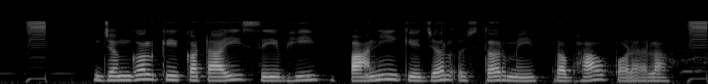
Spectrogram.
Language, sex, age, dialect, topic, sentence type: Bhojpuri, female, <18, Western, agriculture, statement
